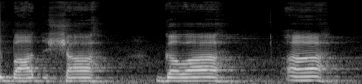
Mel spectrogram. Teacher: اس ہا کو ہائے ملفوظی کہتے ہیں جو تلفظ میں شامل ہے اور صاف طور پر پڑھی جاتی ہے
